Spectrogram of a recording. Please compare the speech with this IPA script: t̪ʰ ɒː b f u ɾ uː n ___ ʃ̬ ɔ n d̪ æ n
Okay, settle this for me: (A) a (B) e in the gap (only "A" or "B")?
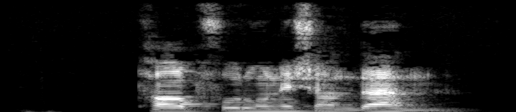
B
